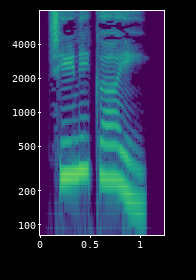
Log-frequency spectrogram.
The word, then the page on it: ಚೀಣಿಕಾಯಿ: ciṇī kāyi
